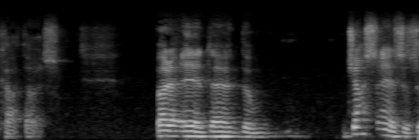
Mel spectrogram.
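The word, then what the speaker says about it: καθώς: So you got there kappa, alpha, theta, omega, sigma on the end. So it's pronounced kathos.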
